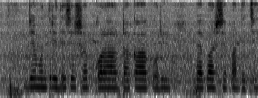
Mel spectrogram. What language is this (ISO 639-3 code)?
ben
